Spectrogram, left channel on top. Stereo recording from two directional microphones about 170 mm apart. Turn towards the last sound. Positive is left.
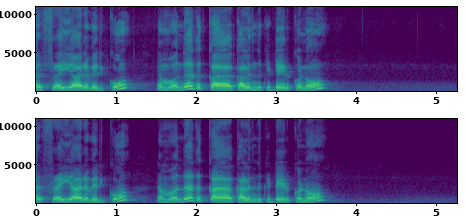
turn(degrees=-20)  # may be behind; listen again after turning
